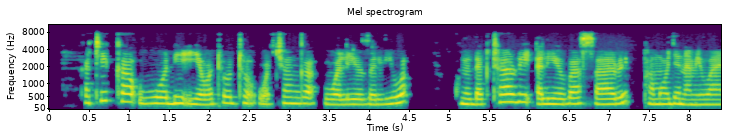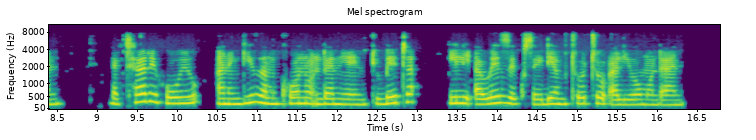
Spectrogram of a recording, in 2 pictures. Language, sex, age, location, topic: Swahili, female, 18-24, Kisii, health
